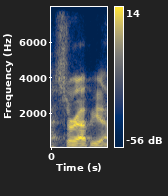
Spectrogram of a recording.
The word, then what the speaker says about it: Serapion: Serapion? Yeah, Serapion.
